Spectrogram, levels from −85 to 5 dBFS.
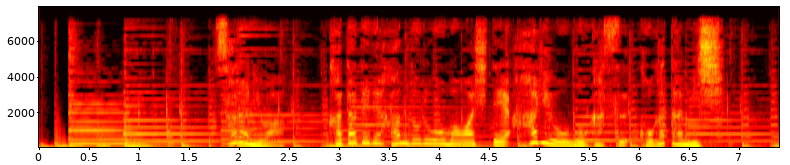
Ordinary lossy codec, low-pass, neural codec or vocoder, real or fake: none; 7.2 kHz; none; real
